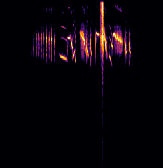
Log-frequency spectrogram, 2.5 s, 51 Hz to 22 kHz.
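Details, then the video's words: Singing Whinchat in April 2020, spring, on a Nikon Coolpix P1000: a fast ticking rattle leading into a tight jumble of scratchy and whistled notes, with one sharp click partway through. "Il canto degli uccelli del bosco: Stiaccino (Saxicola rubetra)"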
